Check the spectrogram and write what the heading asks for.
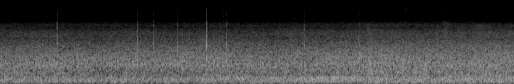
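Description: Steady city street traffic: cars driving past on a busy multi-lane road, heard from the sidewalk, with a few faint clicks.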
